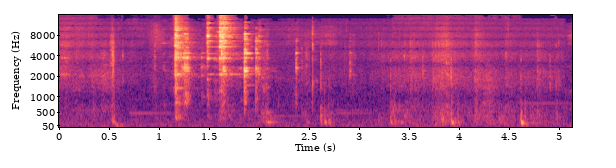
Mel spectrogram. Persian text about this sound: من پاشم این بشقابا رو بردارم، ببخشید میشه بشقاب تو رو هم بردارم؟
